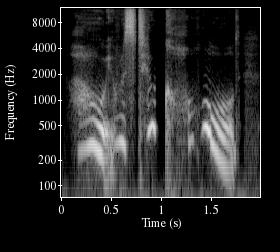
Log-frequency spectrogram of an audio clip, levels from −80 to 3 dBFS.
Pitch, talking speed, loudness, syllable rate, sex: 315 Hz, 150 wpm, -18 LUFS, 3.8 syllables/s, female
